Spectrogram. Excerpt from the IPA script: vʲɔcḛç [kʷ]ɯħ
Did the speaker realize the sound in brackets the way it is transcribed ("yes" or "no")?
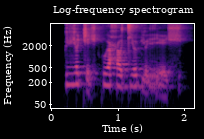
yes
